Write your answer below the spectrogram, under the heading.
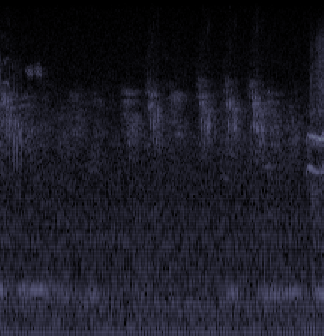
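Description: A song thrush sings faintly in short, bright phrases, each repeated in quick succession, over soft outdoor background noise.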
